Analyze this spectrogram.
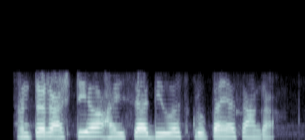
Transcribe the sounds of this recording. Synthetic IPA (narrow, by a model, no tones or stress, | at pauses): ənt̪əɾːaʂʈɾijəɦəjsad̪iʋəskɾupajasãŋɡa̰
